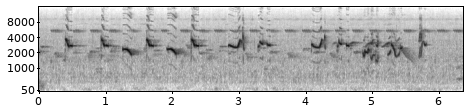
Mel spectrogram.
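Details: Sooty-headed bulbul pouring out a lively song to excite other bulbuls: a steady train of short, bubbly whistled notes that becomes a faster, tangled warble near the end, over a thin high steady tone.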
